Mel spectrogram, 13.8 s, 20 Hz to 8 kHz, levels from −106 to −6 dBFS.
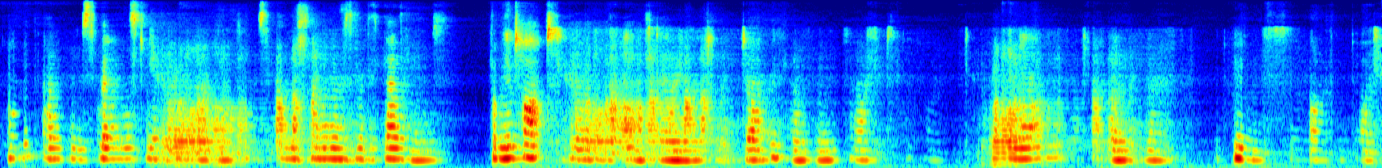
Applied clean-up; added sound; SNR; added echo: neural mask model DeepFilterNet 3.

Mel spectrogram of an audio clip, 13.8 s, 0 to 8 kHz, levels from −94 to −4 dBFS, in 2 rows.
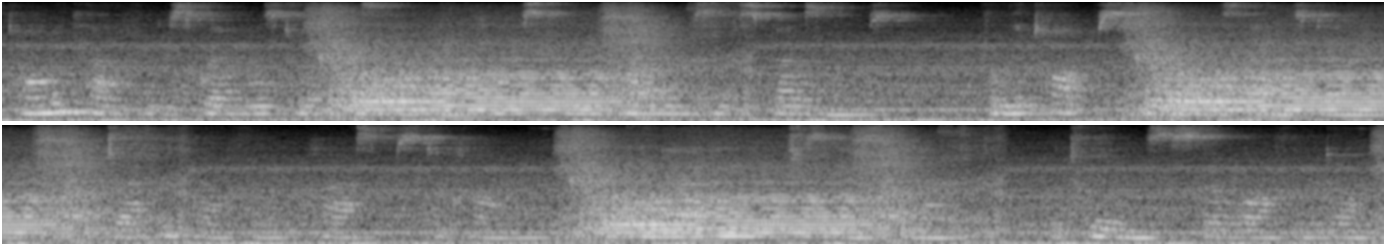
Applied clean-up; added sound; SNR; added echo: none; Mechanisms; -4 dB; reverberation time 0.6 s.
